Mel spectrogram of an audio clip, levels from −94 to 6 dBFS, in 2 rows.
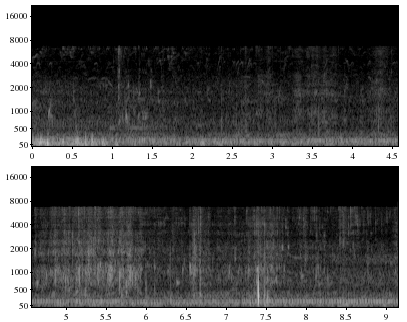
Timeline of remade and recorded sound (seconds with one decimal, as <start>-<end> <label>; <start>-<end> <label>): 0.0-9.2 recorded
